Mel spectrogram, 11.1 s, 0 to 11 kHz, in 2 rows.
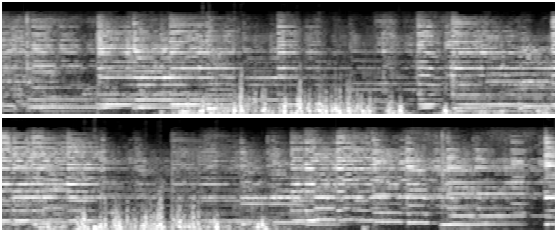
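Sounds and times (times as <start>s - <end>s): fingerpicked acoustic guitar: 0.0s - 11.0s.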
